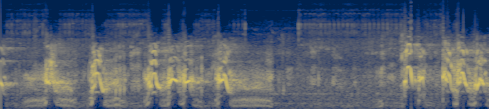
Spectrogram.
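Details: During play among an American Eskimo, a Schnauzer and a Boston Terrier, dogs let out bouncing, wavering yips and barks in quick clusters. A brief quieter pause comes midway, then renewed yapping.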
